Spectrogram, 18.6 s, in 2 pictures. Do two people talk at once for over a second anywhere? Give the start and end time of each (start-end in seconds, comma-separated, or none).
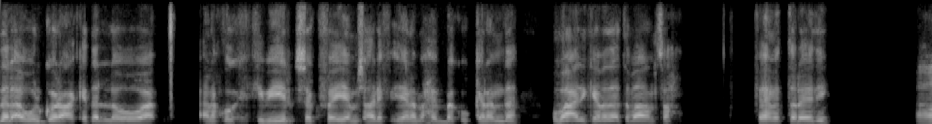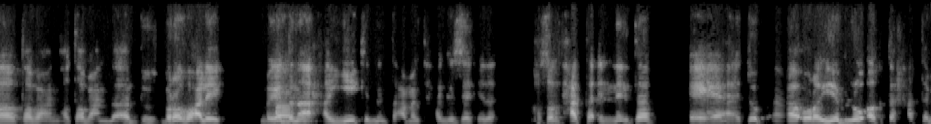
none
